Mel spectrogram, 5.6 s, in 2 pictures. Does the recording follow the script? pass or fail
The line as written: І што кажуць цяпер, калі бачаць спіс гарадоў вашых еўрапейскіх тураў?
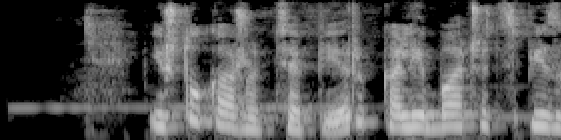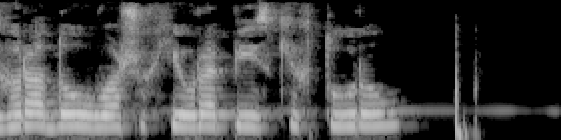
pass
